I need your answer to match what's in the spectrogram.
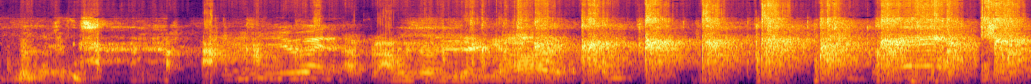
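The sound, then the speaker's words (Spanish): An audience claps in a steady patter of sharp hand claps, mixed with lively voices, chuckles and cheering throughout, fairly loud. “Aplausos.”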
